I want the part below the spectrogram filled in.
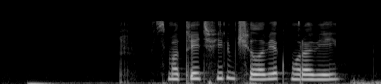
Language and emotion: Russian, neutral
